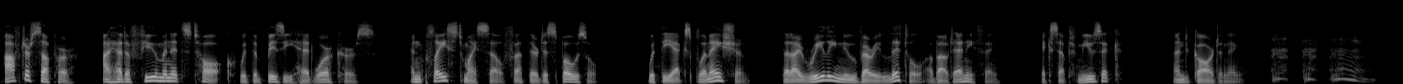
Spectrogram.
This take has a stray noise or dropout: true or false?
true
